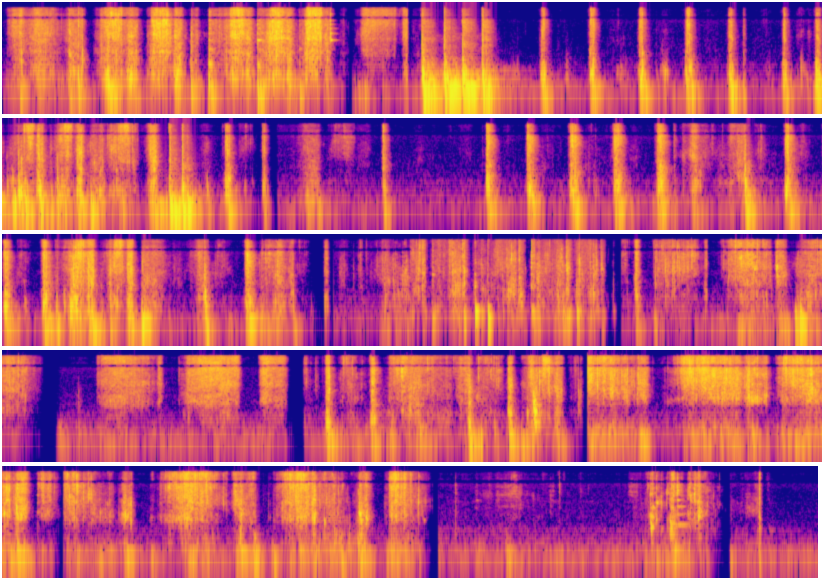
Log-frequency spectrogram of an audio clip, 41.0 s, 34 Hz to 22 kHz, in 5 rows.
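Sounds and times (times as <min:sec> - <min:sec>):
slime scraping and crackling: 0:17.0 - 0:37.9.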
